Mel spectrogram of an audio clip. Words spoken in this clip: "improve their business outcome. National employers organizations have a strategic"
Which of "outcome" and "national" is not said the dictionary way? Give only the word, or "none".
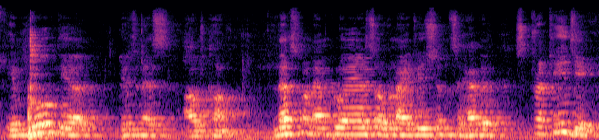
national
